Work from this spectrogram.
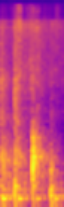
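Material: Stone.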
